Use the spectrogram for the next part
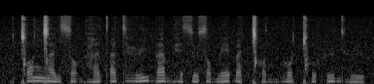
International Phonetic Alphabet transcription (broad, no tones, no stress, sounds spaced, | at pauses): ǀ ɔ ŋ͡ǀ æ j s ɔ ɡʱ æ tʼ æ t ɦ ʉ j b æ bʱ e s ʉ s ɔ b e ɓ æ ǀʰ ɔ d bʱ o ǀʰ u h ʉ dʱ ʉ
